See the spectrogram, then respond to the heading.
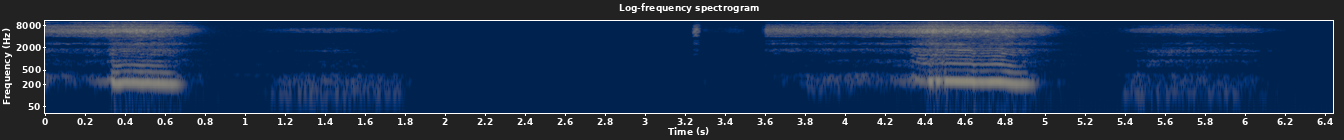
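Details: Korean girl asleep: two loud, rough snores on inhaling, each followed by a softer exhale, about ten breaths a minute; loud snoring.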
